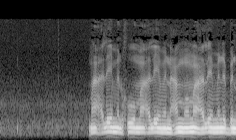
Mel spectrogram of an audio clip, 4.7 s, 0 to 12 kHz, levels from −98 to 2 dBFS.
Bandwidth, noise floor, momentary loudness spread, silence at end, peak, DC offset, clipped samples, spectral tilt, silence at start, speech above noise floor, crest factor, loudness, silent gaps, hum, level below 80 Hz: 7 kHz; -48 dBFS; 7 LU; 0 s; -2 dBFS; under 0.1%; under 0.1%; -9 dB/octave; 1.8 s; 36 dB; 12 dB; -13 LUFS; none; none; -70 dBFS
